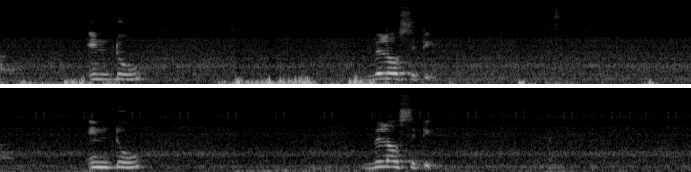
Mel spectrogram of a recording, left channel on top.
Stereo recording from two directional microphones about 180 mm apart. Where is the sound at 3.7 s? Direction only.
40° right (ahead or behind).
